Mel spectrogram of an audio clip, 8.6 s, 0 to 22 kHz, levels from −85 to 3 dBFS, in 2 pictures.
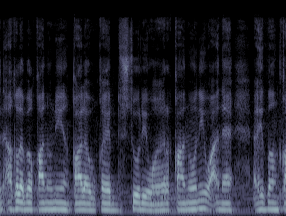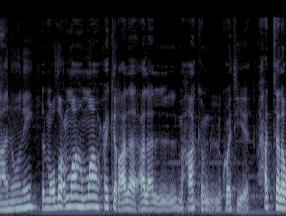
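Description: Nothing in the audio stood out as a technical fault on listening.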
